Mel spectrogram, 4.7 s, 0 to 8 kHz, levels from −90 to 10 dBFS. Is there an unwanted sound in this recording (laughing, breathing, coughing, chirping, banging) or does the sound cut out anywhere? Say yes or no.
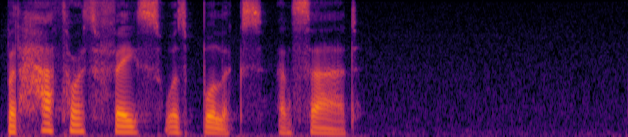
no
